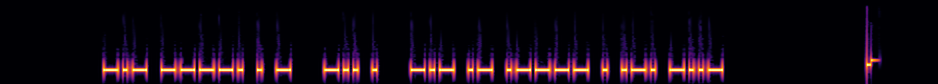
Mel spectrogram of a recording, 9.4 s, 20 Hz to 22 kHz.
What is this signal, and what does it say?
Morse code, heard as a keyed tone, about 25 wpm, 700 Hz. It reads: K9ET DE KA1ERX
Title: USA Callsign DE Callsign 25wpm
